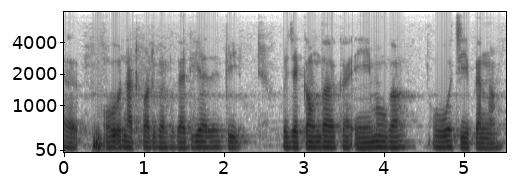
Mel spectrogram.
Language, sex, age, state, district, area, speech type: Dogri, male, 18-30, Jammu and Kashmir, Udhampur, rural, spontaneous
